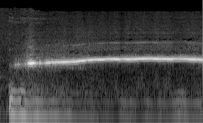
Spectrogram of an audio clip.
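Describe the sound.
A person hums a low steady note while whistling a sustained, slowly rising tone at the same time, producing an eerie, wavering sci-fi sound, fairly loud, lasting about two seconds.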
